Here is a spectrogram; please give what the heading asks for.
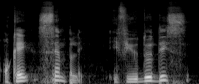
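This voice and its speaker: A man from Morocco with a Moroccan accent, whose first language is Arabic, giving an earnest, halting lesson on trading with many fillers and restarts over his screen. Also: on the high side, expressive, a little mellow, no echo. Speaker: crypto trading teacher. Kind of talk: informal screen-share lesson.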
